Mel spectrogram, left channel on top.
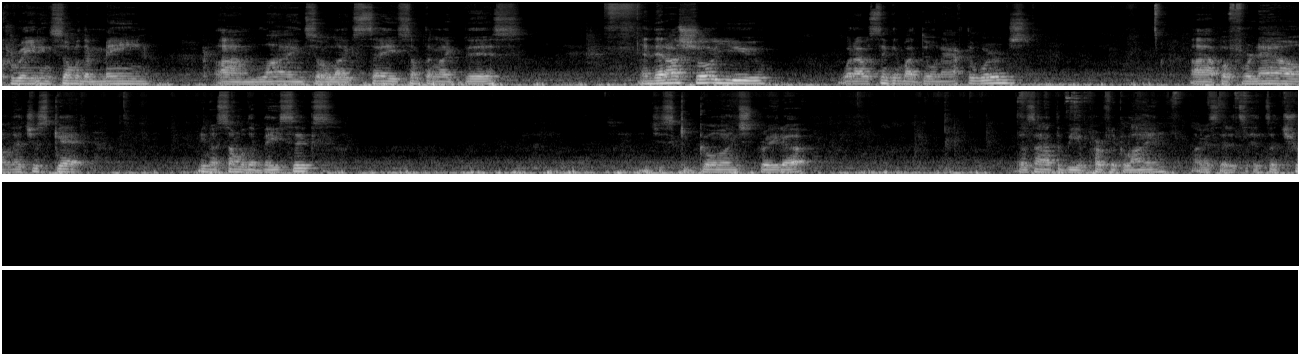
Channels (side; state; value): right; silent; digital silence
